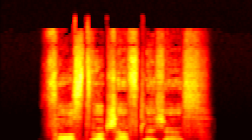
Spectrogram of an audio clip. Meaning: strong/mixed nominative/accusative neuter singular of forstwirtschaftlich
- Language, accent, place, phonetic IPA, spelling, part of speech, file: German, Germany, Berlin, [ˈfɔʁstvɪʁtˌʃaftlɪçəs], forstwirtschaftliches, adjective, De-forstwirtschaftliches.ogg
